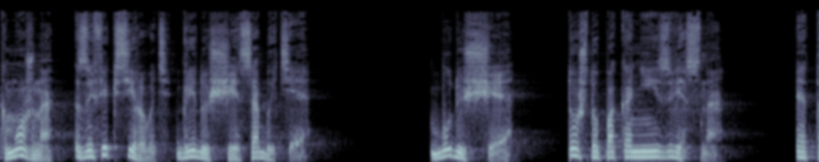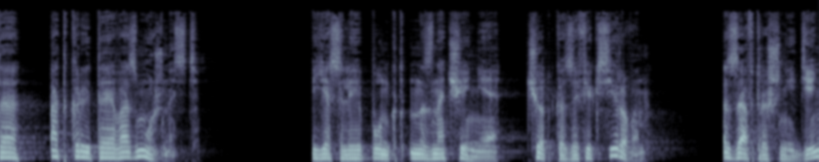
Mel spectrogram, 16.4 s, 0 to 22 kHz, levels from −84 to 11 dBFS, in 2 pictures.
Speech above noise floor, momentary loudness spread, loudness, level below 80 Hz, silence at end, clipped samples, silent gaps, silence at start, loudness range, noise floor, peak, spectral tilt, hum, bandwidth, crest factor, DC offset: 54 dB; 9 LU; -20 LUFS; -44 dBFS; 0 s; under 0.1%; 3.76-4.31 s, 7.88-7.97 s, 10.63-11.32 s; 0 s; 2 LU; -73 dBFS; -2 dBFS; -5 dB/octave; none; 17 kHz; 18 dB; under 0.1%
